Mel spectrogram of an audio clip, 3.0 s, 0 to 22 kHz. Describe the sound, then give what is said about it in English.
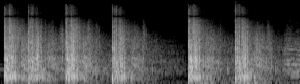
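Six loud gunshots ring out in an uneven sequence at 8:45 p.m. in the Piazza Marina, fired in an attack on a man crossing the piazza, the first few close together, then spaced farther apart, each with a sharp crack and a lingering echo. No voices. “At 8:45 p.m., 6 gunshots split the air in the Piazza Marina.”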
